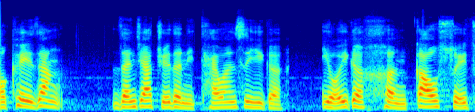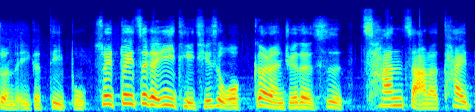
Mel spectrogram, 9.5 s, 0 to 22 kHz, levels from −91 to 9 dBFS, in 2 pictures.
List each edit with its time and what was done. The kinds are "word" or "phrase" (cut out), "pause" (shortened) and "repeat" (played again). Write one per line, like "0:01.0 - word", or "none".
0:02.9 - pause
0:05.7 - pause
0:08.3 - pause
